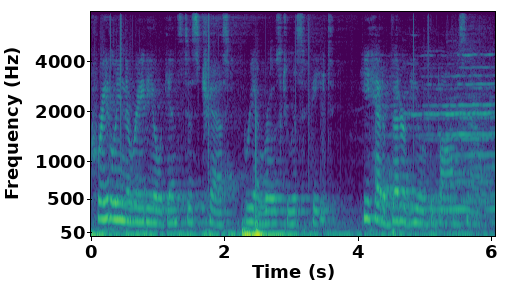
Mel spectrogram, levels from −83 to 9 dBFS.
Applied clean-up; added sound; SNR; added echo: none; Crackle; -5 dB; reverberation time 2.7 s.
